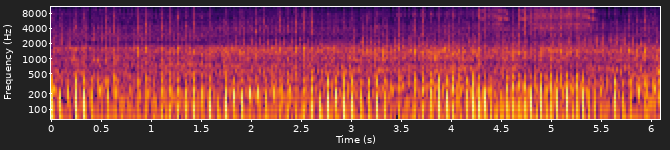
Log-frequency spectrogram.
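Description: An FRP GMB 100 retro mini bike's small single-cylinder engine runs at idle with a fast, steady, thumping chug, close and fairly loud, briefly picking up in pace near the end.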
